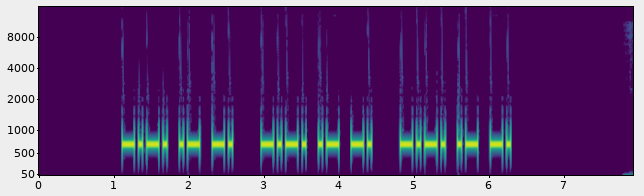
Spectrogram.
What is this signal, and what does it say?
Morse code, heard as a keyed tone, about 22 wpm, 700 Hz. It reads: CAN CAN CAN
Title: Top 100 Words Repeated 22wpm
